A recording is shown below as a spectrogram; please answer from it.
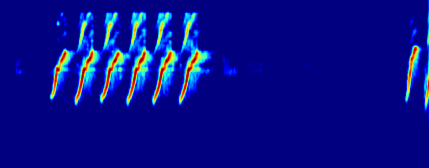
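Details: Black-naped monarch of the Taiwan endemic subspecies Hypothymis azurea oberholseri: a rapid run of six sharp, rising whistled notes, about four per second, then a quiet pause and two more rising notes.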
